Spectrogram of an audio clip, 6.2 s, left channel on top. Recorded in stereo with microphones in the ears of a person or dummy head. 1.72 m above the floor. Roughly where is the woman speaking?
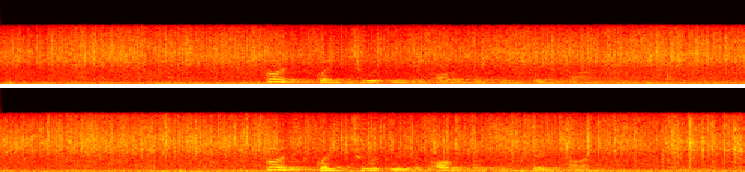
Centre.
